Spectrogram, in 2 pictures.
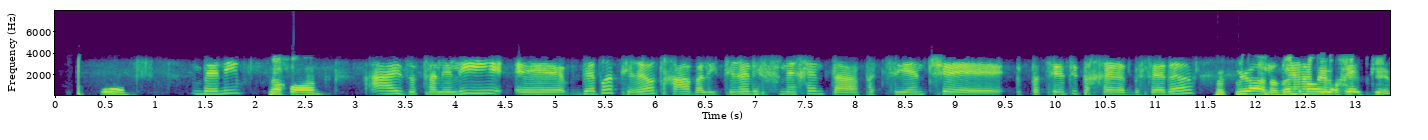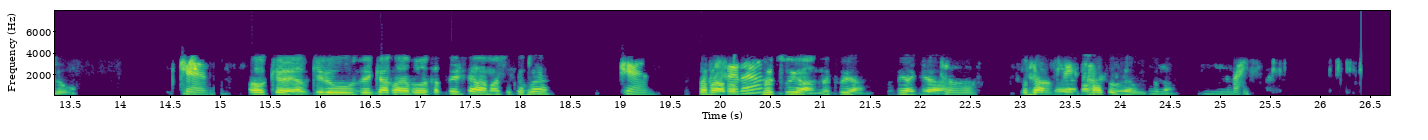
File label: call recording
